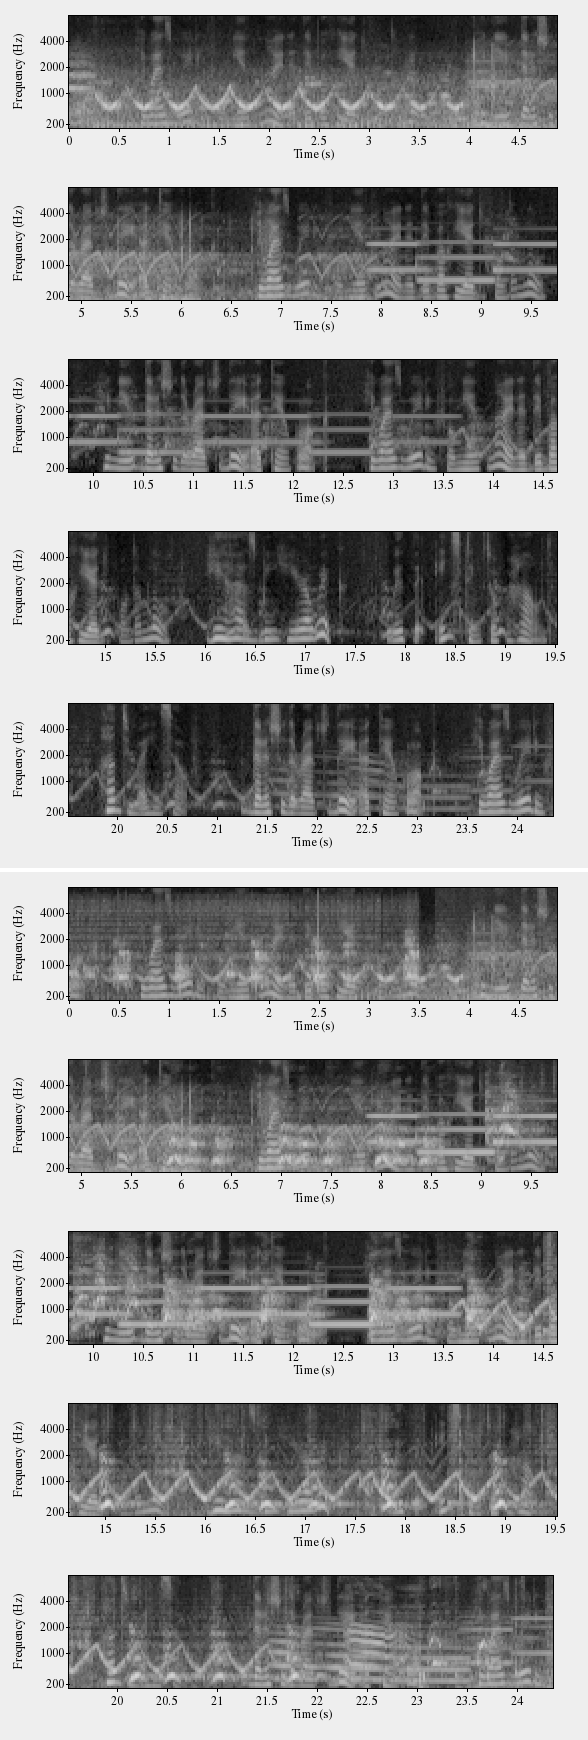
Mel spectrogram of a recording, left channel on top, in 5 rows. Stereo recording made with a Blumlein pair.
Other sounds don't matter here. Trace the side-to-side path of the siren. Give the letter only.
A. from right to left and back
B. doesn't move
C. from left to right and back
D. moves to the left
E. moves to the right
E.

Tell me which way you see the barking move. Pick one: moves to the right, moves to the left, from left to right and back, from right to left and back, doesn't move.
doesn't move.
